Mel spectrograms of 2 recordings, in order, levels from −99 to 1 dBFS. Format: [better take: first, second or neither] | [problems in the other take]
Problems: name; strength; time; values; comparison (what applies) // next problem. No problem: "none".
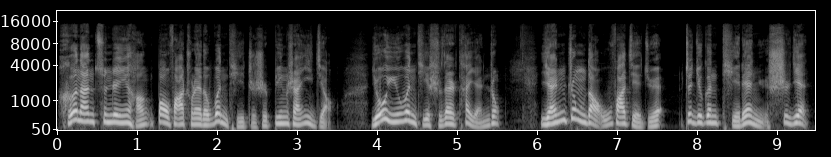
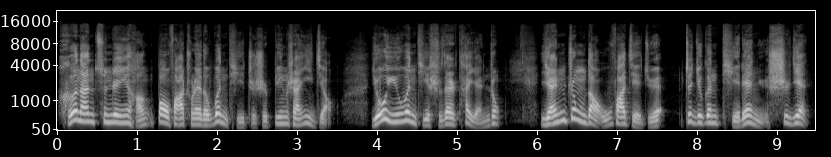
first | thin; very slightly; fading below 300 Hz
